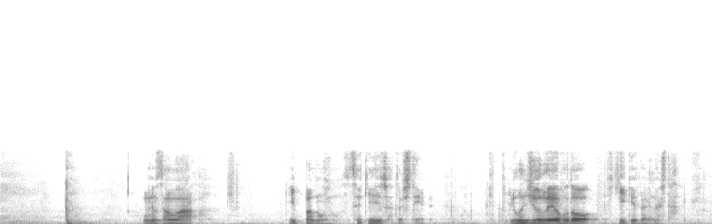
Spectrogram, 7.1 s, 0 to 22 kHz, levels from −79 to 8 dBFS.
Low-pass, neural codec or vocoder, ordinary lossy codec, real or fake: 7.2 kHz; codec, 16 kHz, 2 kbps, FunCodec, trained on LibriTTS, 25 frames a second; none; fake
